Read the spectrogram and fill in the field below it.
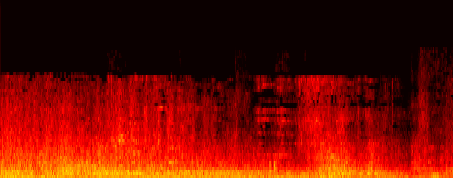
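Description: A car bomb explosion roars loud and close, a dense wall of blast noise and rumble that holds steady for several seconds before easing slightly at the end, with no voices over it.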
